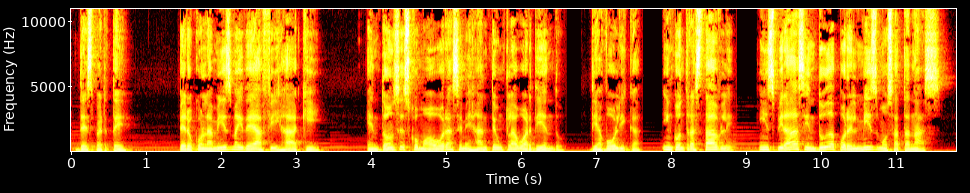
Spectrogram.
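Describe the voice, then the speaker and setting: A man's voice: medium pitch, normal speed, warm tone, faint music behind, lightly acted. A man voicing a young woman who is obsessed and tormented, speaking a feverish, brooding monologue in an audiobook reading of a classic tale.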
